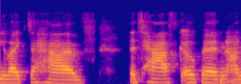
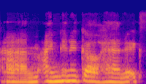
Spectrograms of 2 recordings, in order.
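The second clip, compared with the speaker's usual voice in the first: hoarse, croaky frog voice; 4 semitones higher than usual. Just home from traveling early this morning, about to start the groups, frog voice. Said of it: "Excuse my frog voice".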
